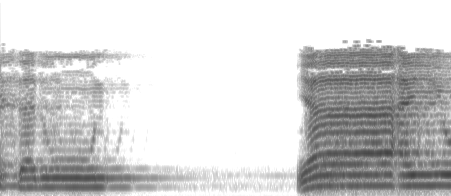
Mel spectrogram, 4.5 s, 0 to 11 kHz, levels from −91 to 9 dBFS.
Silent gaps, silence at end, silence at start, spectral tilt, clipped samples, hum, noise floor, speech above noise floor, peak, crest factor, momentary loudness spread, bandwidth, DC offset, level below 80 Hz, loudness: none; 0 s; 0 s; -9.5 dB/octave; under 0.1%; none; -74 dBFS; 52 dB; -6 dBFS; 16 dB; 11 LU; 5.6 kHz; under 0.1%; -66 dBFS; -21 LUFS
